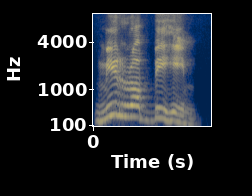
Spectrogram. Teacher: এই জের যুক্ত মিমটা তাসদিদ যুক্ত র কে কানেক্ট করল কিন্তু নুন সাকিনকে পড়লো না এটাই হচ্ছে গুন্না ছাড়া মিলিয়ে পড়া তাহলে আমরা বললাম ইদগামের টোটাল · মিলিয়ে পড়লাম কিন্তু গুন্না হলো না এখানে নুন সাকিন আছে এখানে র আছে র টাও এদগামের অক্ষর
